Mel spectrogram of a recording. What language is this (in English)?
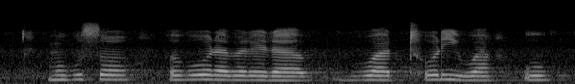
Venda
